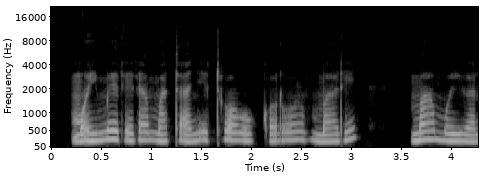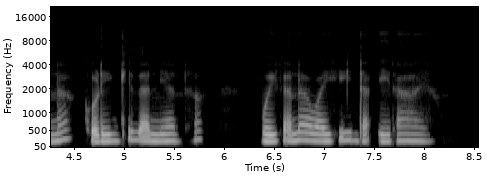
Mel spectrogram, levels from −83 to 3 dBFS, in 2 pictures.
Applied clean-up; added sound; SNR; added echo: none; none; none; none.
